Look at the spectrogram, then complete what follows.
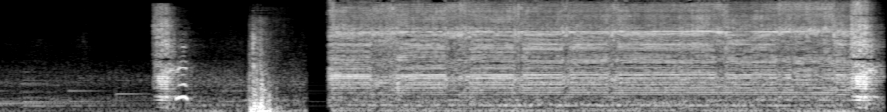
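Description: Two short, loud sounds in the first three seconds, then an electric shaver buzzing steadily from a little over three seconds in, stopping just before the end.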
